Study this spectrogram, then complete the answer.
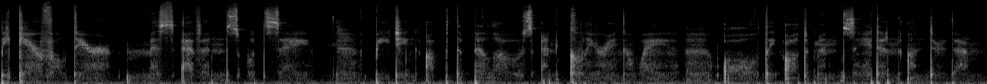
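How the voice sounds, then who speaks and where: Whispering at a very slow pace, with big swings in loudness and noticeable background noise. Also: woman. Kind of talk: reading aloud from a book's back cover. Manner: whispered, soft-spoken.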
